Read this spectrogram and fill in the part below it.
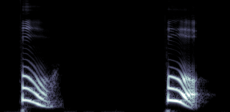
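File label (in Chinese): "不", Chinese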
